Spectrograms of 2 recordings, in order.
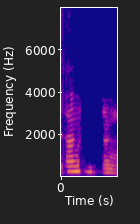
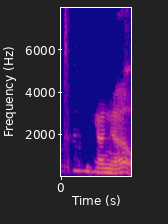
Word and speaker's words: tangihanga: Is that how you pronounce it? It's called tangihanga. Right. Yeah, it's called tangihanga, or tangi for short, which actually means, if you translate it, it actually is the word to cry.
